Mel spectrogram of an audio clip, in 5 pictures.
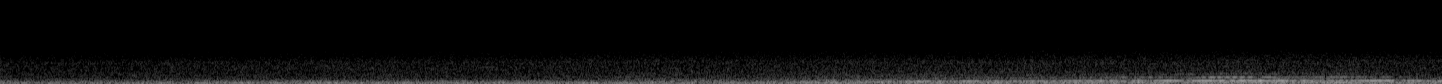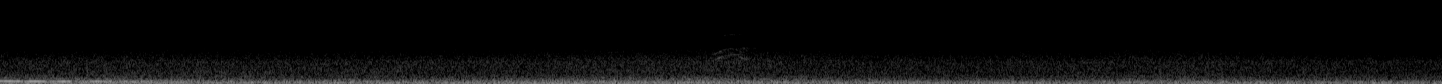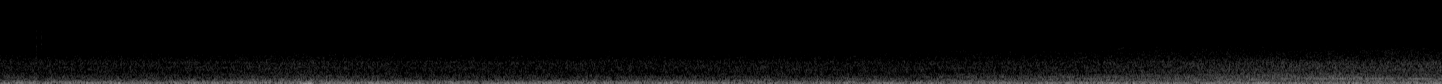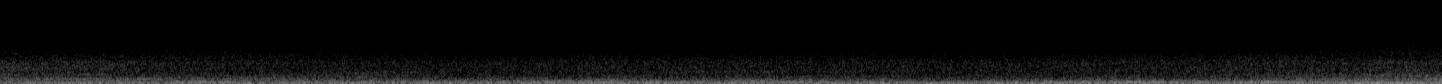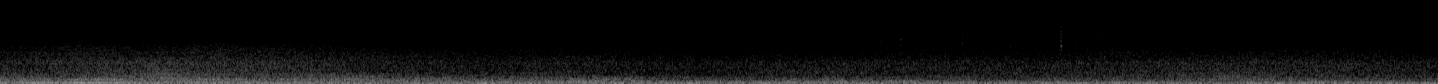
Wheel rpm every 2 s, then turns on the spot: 0, 0, 0, 0, 0, 0, 0, 0, 0, 0, 0, 0, 0, 0, 0, 0, 0, 0, 0, 0, 0, 0, 0, 0, 0, 0, 0, 0, 0, 0, 0, 0, 0, 0, 0, 0.
none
